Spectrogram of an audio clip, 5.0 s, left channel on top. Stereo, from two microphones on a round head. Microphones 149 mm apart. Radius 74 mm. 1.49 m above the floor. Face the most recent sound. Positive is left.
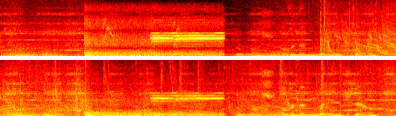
turn(degrees=-55)  # may be behind; listen again after turning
